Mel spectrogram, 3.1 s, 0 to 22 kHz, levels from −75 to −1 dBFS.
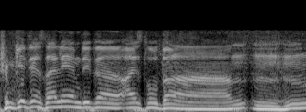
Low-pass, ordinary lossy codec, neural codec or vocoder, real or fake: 7.2 kHz; none; none; real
